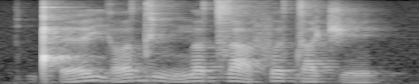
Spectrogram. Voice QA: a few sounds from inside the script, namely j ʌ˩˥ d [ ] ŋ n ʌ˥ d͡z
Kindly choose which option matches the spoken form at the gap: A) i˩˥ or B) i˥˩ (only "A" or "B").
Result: B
